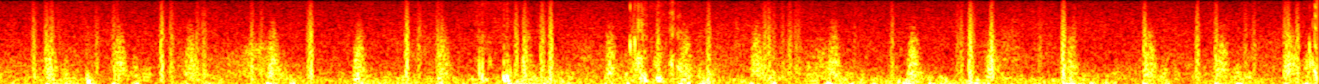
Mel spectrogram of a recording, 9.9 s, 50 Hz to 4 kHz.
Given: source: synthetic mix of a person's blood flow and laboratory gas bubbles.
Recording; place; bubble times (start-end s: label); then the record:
Doppler ultrasound of blood flow; subclavian vein
3.58-3.89 s: bubbles
4.72-5.13 s: bubbles
9.80-9.90 s: bubbles
From the record:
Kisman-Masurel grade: 222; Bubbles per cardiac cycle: several, 3 to 8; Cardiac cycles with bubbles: 10 to 50%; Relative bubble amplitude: moderate (0.250 to 0.450); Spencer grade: 2 (many but less than half of the cardiac periods contain bubble signals, singularly or in groups); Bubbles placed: anywhere in the cardiac cycle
